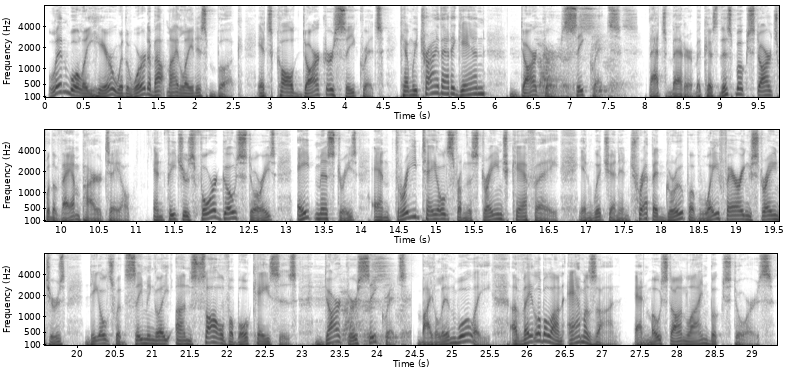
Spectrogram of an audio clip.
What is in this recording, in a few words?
radio spot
